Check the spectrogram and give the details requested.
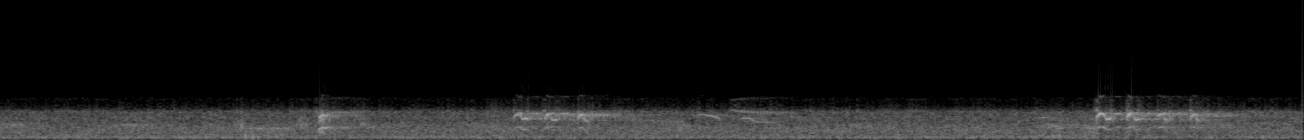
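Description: Small birds giving short chirping calls in a few brief groups over a steady faint outdoor hiss.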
